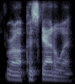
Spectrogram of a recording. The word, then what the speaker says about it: Piscataway: start ranking for the word photo booth rental pissed cutaway am I pronouncing it right yeah Piscataway Piscataway uh or even type in digital photo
